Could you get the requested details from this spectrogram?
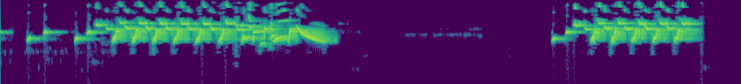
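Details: Goldfinch singing fast, liquid twittered phrases high in pitch, a few short opening chirps leading into a dense burst, a pause, then another twittering burst; no other sounds.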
